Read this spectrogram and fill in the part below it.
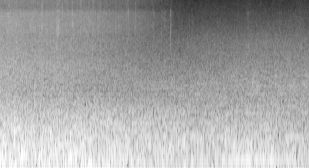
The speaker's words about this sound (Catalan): I comença a ploure.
